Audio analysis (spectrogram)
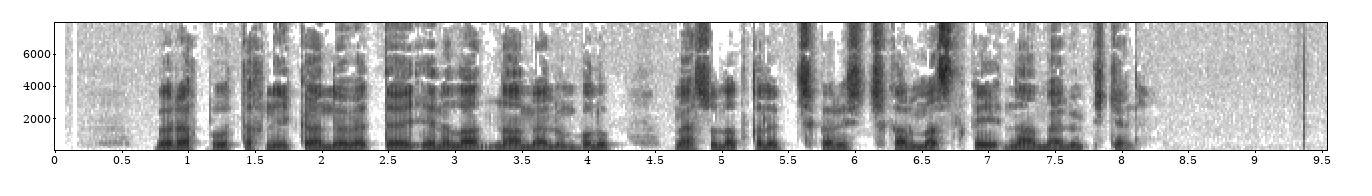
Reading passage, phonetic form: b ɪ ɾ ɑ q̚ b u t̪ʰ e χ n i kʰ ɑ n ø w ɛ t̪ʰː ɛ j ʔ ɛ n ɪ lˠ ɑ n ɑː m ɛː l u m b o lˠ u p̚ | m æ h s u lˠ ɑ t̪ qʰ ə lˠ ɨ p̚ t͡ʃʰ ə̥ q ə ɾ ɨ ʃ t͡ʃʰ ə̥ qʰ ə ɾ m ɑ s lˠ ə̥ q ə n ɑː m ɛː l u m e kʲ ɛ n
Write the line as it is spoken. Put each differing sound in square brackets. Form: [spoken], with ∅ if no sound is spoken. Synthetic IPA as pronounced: b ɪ ɾ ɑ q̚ b u t̪ʰ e χ n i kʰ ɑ n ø w ɛ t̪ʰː ɛ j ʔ ɛ n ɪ lˠ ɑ n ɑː m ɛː l u m b o lˠ u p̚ | m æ h s u lˠ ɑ t̪ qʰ ə lˠ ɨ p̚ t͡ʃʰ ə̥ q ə ɾ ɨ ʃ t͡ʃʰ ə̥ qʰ [ɑ] ɾ m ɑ s lˠ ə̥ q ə n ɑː m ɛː l u m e kʲ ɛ n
